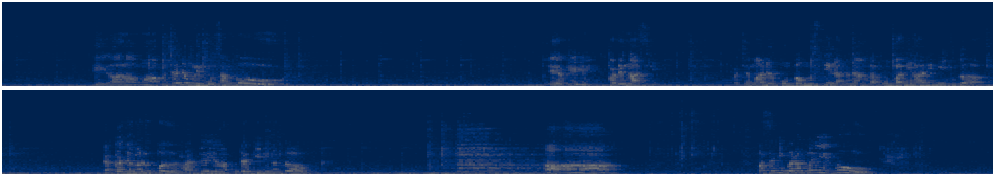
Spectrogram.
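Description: A young man talks angrily on a phone, close by.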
